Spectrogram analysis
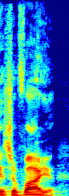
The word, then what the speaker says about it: Javaya: I Ooh, was pronouncing it the way it looked like it was spelled. You butchered that joint. Oh my goodness. You getting that up. Okay. But yeah, Javaya.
